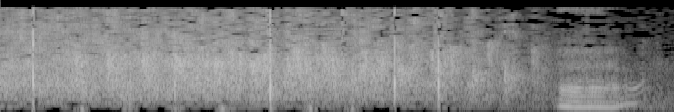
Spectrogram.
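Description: A crowd at a church choir contest applauds steadily for about four seconds as applause of glory to God, a dense wash of many hands clapping together, then a voice briefly speaks as the applause fades out.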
